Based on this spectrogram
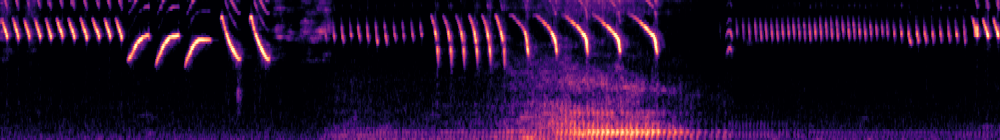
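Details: Singing canary, played to coax young birds into song: runs of quick high trills and downslurred whistles, broken midway by a burst of low rustling noise, then a soft rapid trill resumes.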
